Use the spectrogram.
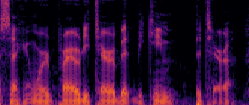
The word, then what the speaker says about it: Ptera: word priority terabit became patera we still hear you know the silent p terra or or patera p tara but but it's just it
